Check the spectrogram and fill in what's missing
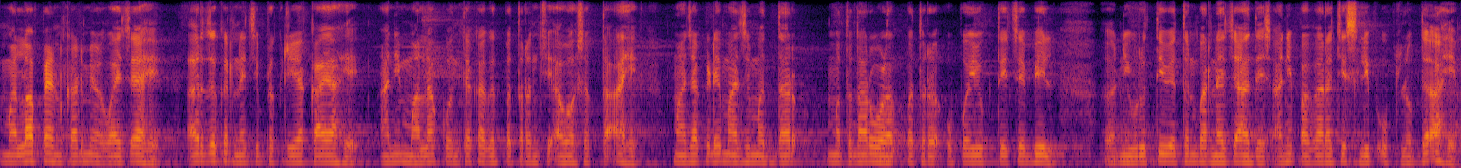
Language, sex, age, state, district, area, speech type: Marathi, male, 18-30, Maharashtra, Osmanabad, rural, read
